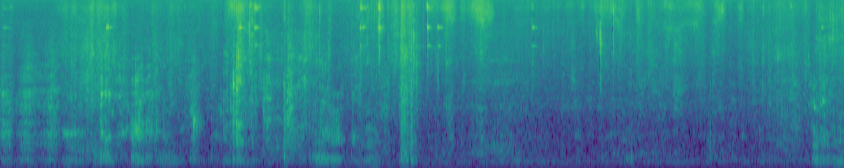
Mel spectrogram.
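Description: Two dogs scuffle and thump on a carpeted floor.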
